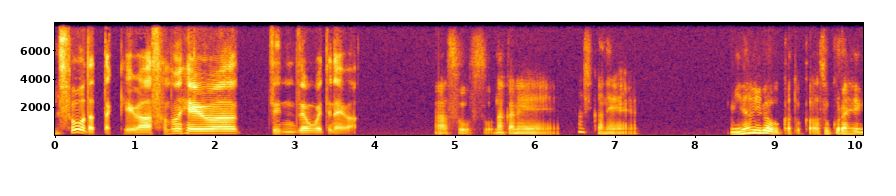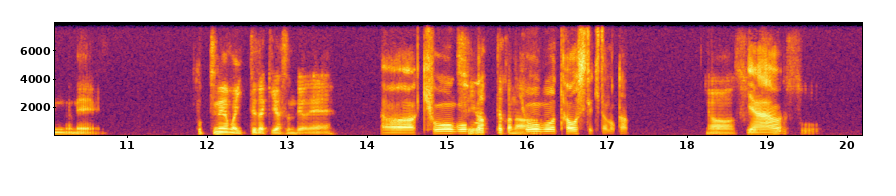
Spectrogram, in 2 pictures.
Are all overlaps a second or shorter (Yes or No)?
Yes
